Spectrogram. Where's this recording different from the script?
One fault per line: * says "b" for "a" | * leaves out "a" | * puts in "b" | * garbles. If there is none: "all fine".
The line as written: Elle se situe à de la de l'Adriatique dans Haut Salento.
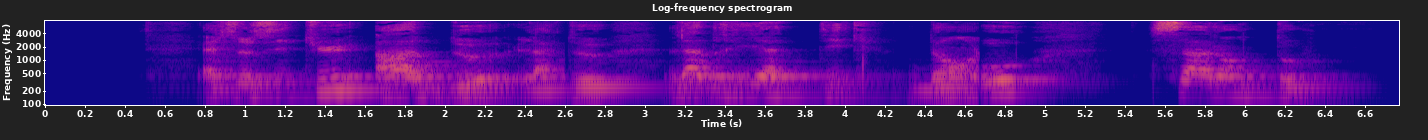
all fine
